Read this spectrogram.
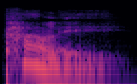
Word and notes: pally: British English

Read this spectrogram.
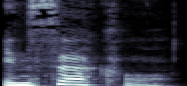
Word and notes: encircle: British English

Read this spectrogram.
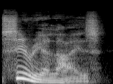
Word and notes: serialize: British English

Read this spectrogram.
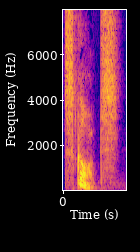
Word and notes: scots: British English

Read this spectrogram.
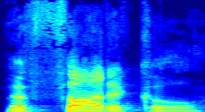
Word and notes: methodical: American English

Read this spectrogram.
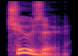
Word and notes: chooser: British English

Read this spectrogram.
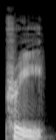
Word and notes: pre: British English

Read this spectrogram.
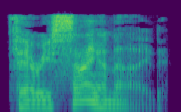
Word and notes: ferricyanide: British English

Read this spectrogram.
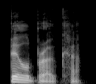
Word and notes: bill broker: British English

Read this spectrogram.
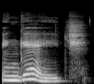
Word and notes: engage: British English

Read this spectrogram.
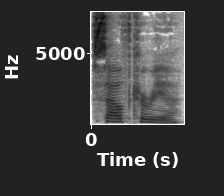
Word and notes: South Korea: American English

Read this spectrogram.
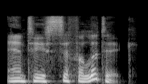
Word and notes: antisyphilitic: British English

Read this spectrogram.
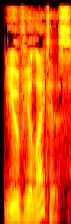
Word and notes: uvulitis: British English

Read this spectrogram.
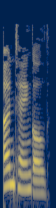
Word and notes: untangled: British English

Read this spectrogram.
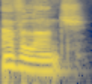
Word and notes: avalanche: British English

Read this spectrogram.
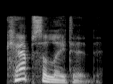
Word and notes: capsulated: British English

